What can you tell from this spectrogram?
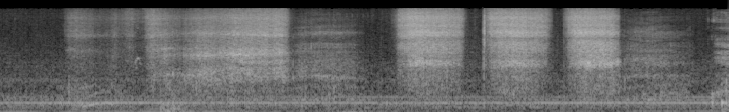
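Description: Heavy breathing close to the microphone as a man strains through a muscle-flexing pose: one longer hissing breath, then three short, hard exhales in quick succession near the end.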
